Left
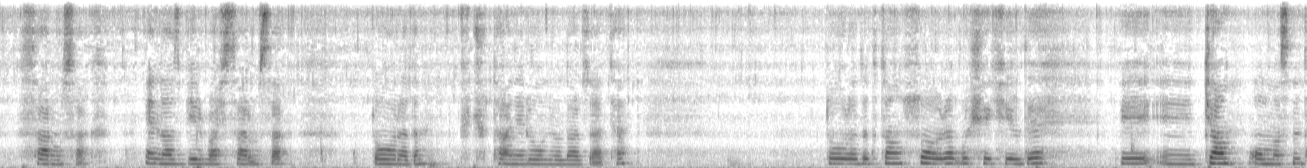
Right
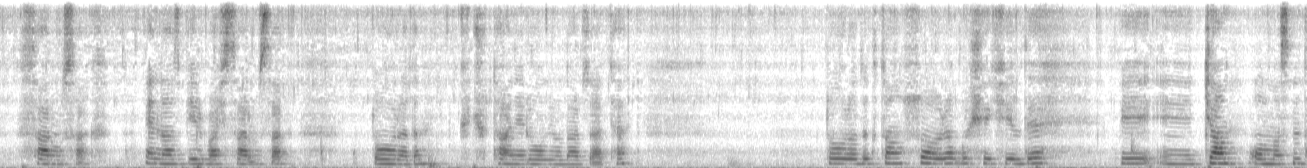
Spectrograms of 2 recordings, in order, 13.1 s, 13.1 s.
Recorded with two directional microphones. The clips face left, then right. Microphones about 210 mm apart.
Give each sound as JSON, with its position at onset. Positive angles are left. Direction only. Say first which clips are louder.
{"t": 0.3, "sound": "speech", "louder": "left 1 dB", "side_deg": 30}
{"t": 8.2, "sound": "speech", "louder": "left 3 dB", "side_deg": 25}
